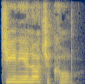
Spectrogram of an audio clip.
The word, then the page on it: genealogical: British English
